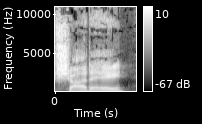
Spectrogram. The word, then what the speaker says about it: Sade: S-A-D-E. And there was a very prominent R&B artist named Sade. – Okay. – It was pronounced Sade, but it was spelled S-A-D-E.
